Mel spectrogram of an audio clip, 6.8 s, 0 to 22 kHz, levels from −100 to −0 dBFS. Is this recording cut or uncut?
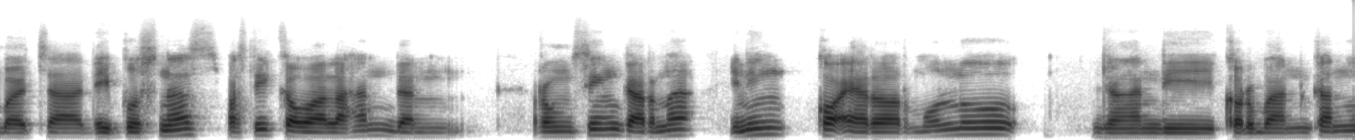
cut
